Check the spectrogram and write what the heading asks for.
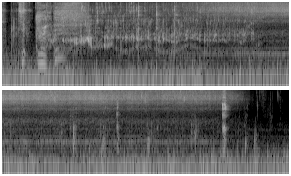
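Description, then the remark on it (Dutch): Three effervescent tablets plop into water with a brief splash, then a steady fizzing hiss of bubbles continues for several seconds, with occasional small pops, before fading out. “Ik weet dat ik drie bruistabletten moet pakken, maar ik weet niet waarvoor of waartegen.”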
